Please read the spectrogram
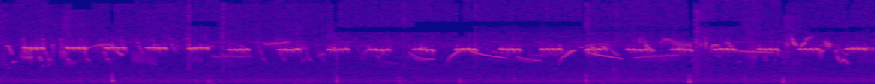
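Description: Faint rural ambience: a cricket chirping in an even rhythm, about three high chirps a second, with a few short bird chirps and faint clicks.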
